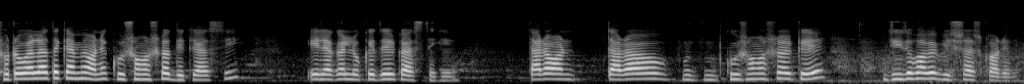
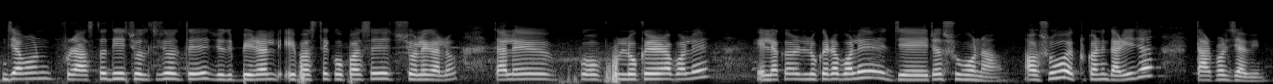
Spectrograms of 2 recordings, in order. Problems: constant background noise, continuous background conversations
